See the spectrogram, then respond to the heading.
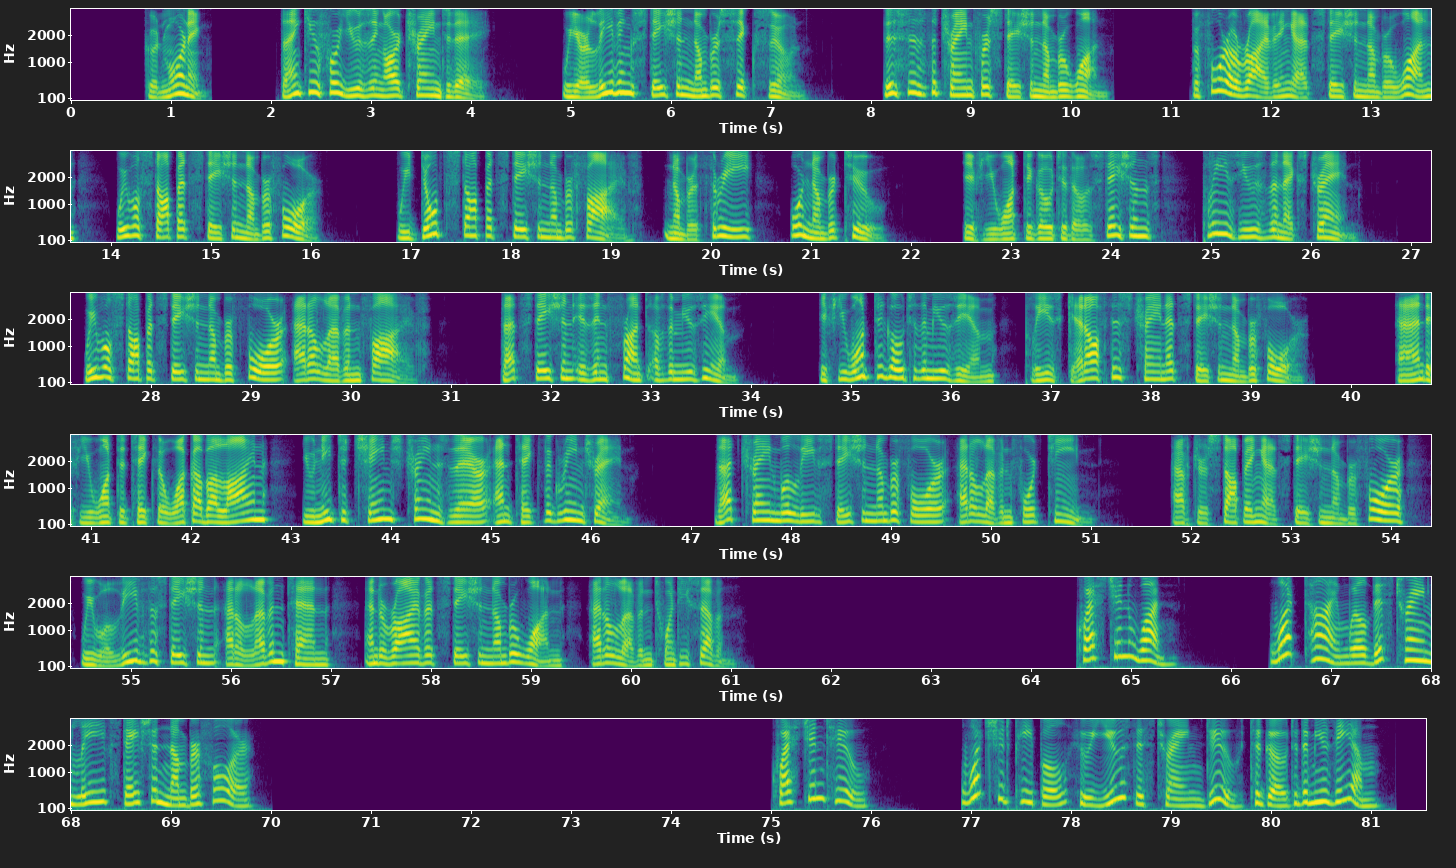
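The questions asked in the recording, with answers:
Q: What time will this train leave station number 4?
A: At 11:10

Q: What should people who use this train do to go to the museum?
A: Get off the train at station number 4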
